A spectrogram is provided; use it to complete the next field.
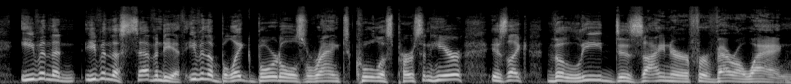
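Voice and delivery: ordinary talk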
